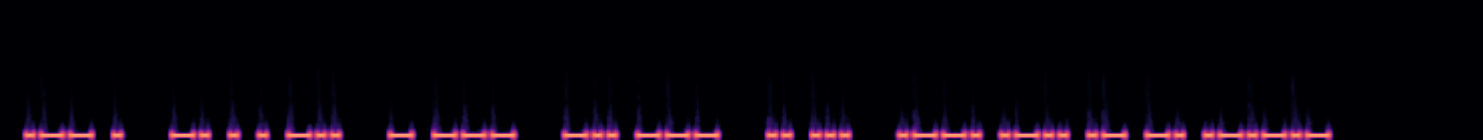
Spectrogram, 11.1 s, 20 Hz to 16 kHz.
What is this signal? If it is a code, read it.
Morse code, heard as a keyed tone, about 22 wpm, 700 Hz. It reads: WE NEED TO DO IS PLAN.
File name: practice / 22wpm / Sentences with 8-Word Phrases - 22wpm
